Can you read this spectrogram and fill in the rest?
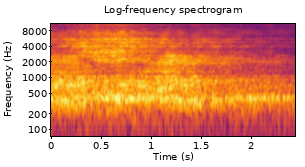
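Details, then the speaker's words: Jeep Wrangler YJ axle, wheel spun by hand after some light hammering: soft, even swish fading as it slows, no grinding or scraping. Normal light brake drag, spins easy. "That's fine. That's regular brake"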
